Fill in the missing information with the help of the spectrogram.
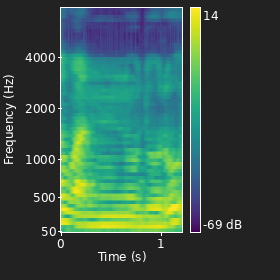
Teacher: Yang selanjutnya wanuduru yaitu gunah. Keterangannya ada huruf nun yang berharokat tasjid. Cara membacanya dengung.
